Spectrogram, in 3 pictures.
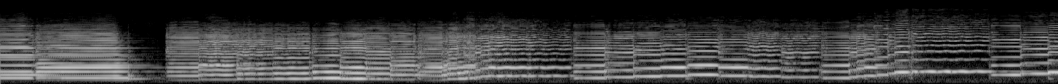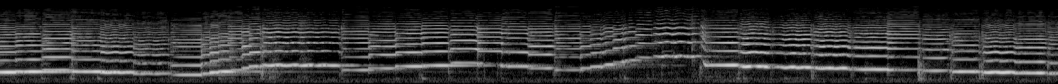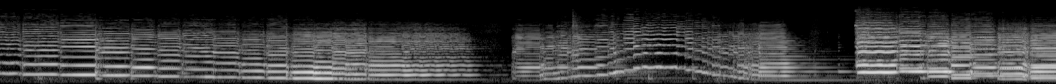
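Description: Fiddlerman Soloist violin played solo with the bow: it opens with a short chord, then a melody with vibrato and many slides up and down the strings. About halfway through it sweeps up high and then glides slowly down over several seconds, with a brief break and another up-and-down slide near the end.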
